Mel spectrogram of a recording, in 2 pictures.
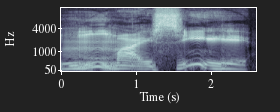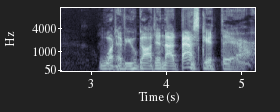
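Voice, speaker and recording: Growling in a put-on character voice, the speaker delivers low-pitched lines at a very slow pace. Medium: read story. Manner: sly, chuckling.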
